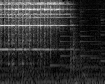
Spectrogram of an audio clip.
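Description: A bell ringing with a rapid, continuous trill of clapper strikes, a bright metallic ring that fades out about one and a half seconds in.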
